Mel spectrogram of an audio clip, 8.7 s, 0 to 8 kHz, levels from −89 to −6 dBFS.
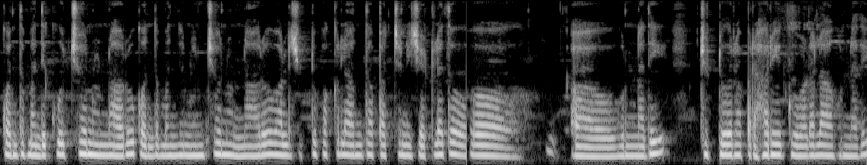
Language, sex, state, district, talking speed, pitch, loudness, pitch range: Telugu, female, Andhra Pradesh, Guntur, 105 wpm, 185 Hz, -23 LUFS, 180-200 Hz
